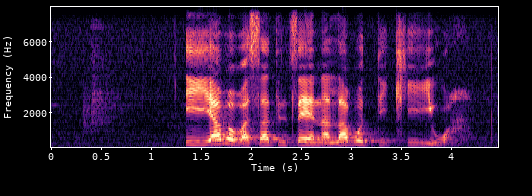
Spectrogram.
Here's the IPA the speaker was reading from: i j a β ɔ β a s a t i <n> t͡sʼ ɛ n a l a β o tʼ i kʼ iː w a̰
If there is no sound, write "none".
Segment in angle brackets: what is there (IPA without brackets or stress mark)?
n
